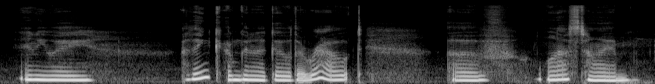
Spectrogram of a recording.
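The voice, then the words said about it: Tired, sleepy, fading voice. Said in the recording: “extra sleepy ... just drained ... losing my voice a little bit”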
